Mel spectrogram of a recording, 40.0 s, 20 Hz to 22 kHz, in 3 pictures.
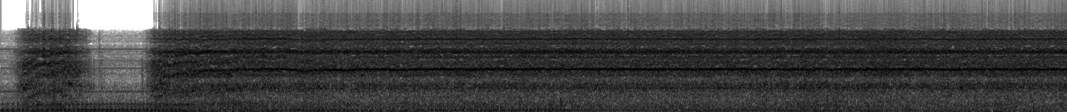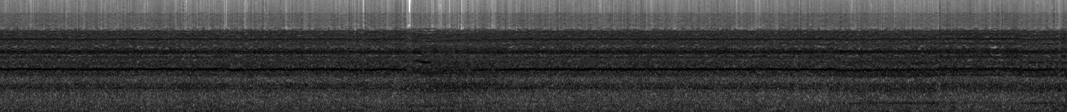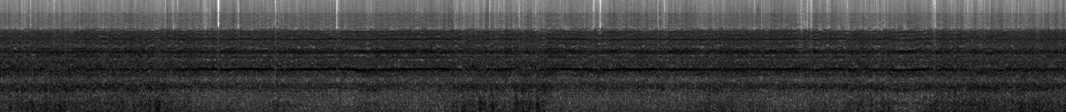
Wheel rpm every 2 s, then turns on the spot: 50, 130, 230, 230, 230, 230, 230, 230, 230, 230, 230, 230, 220, 220, 230, 230, 230, 230, 230, 230.
none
